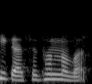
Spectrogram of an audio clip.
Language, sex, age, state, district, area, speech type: Bengali, female, 60+, West Bengal, Paschim Bardhaman, urban, conversation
